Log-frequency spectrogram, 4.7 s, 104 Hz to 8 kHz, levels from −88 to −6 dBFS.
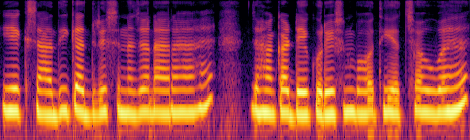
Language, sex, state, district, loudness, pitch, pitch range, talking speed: Hindi, female, Jharkhand, Garhwa, -15 LUFS, 245 Hz, 240-255 Hz, 205 wpm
